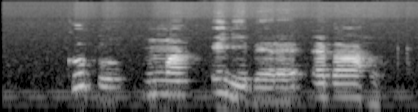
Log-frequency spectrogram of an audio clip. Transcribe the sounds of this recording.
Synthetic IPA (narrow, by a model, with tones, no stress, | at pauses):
ku˦pʊ˨ŋ̩˦ŋʷa˦ | e˦ɲi˨be˨ɾe˨e˦ba˦a˦ɦʊ˨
